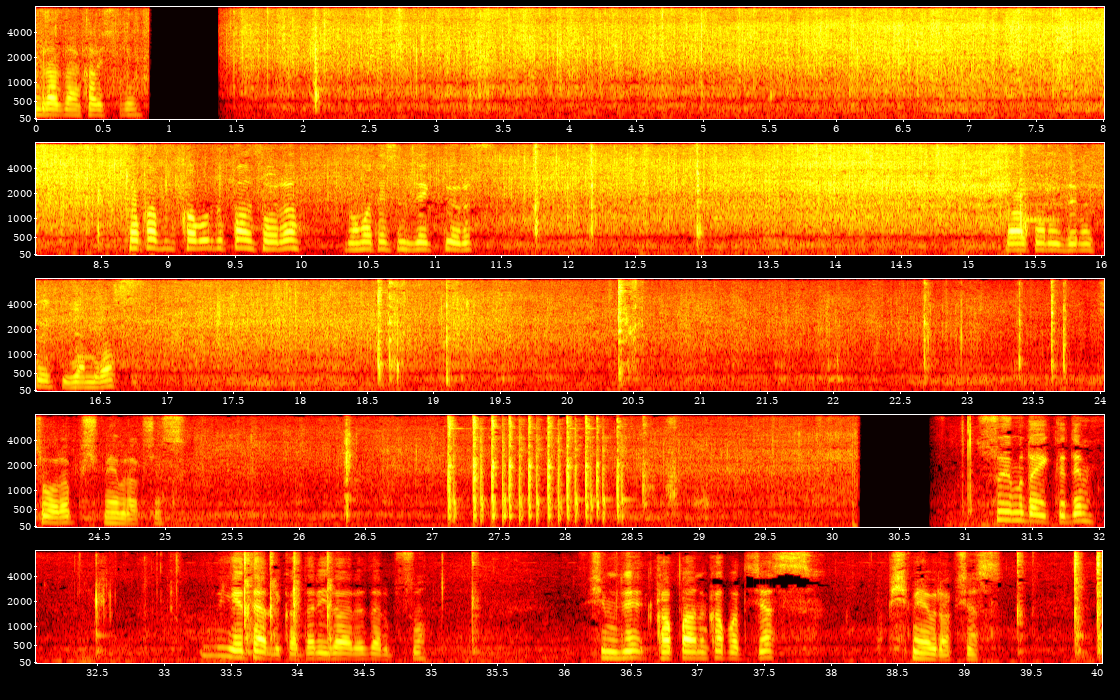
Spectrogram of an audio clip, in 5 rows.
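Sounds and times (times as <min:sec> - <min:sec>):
vegetables sizzling in oil: 0:01.4 - 0:30.2.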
